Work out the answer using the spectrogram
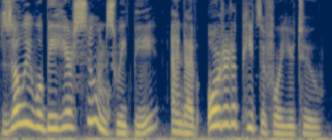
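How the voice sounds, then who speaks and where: A woman voicing an affectionate parent of a little girl in a children's storybook, fond and gentle. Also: sits high, big pitch swings, normal speed, no echo, studio quality.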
